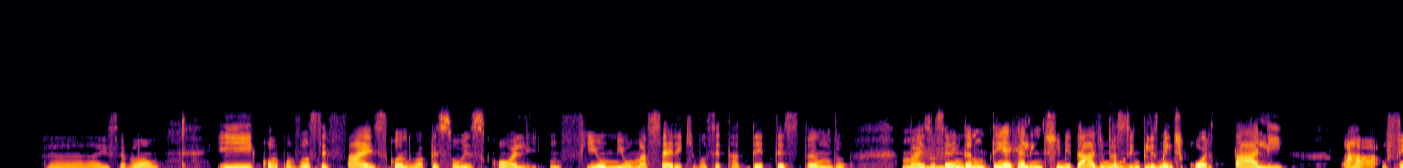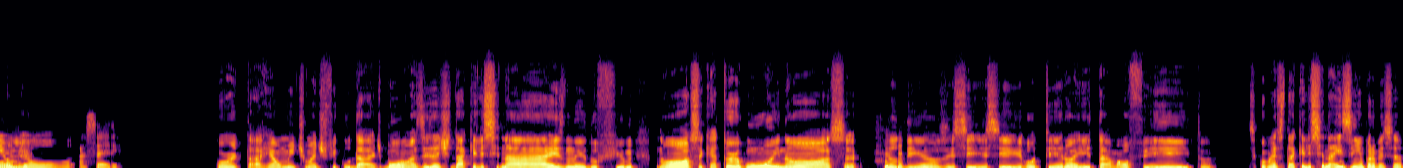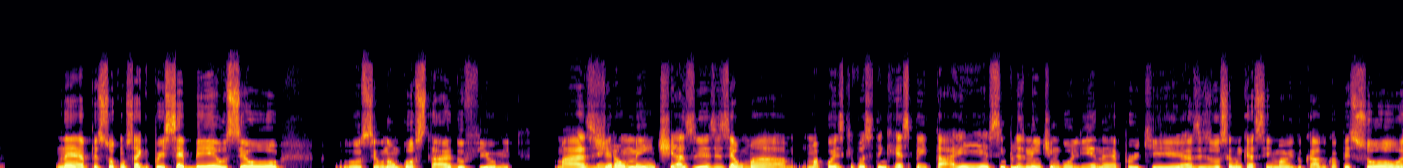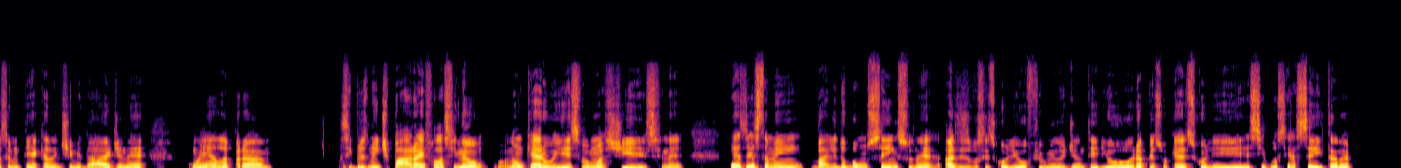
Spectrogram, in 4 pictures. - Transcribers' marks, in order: tapping; laugh
- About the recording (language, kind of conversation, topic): Portuguese, podcast, Como você escolhe o que assistir numa noite livre?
